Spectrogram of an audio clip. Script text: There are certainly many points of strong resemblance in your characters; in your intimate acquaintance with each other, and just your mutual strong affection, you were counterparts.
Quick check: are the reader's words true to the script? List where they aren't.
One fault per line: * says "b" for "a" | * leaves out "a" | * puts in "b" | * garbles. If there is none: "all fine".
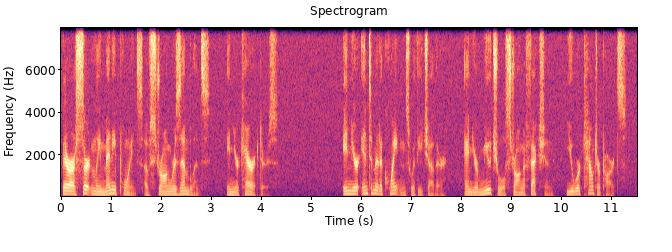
* leaves out "just"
